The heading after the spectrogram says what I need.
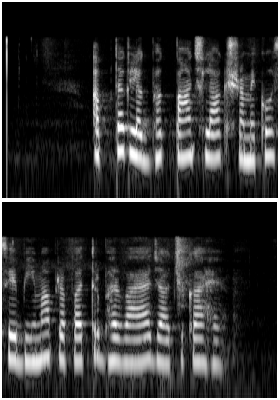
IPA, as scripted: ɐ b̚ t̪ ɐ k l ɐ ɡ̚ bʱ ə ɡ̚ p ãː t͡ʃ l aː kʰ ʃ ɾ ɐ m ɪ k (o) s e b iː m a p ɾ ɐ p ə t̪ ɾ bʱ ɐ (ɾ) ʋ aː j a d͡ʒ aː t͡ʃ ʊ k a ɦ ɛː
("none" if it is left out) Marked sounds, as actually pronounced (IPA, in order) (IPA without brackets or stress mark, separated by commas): õ, ɾ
